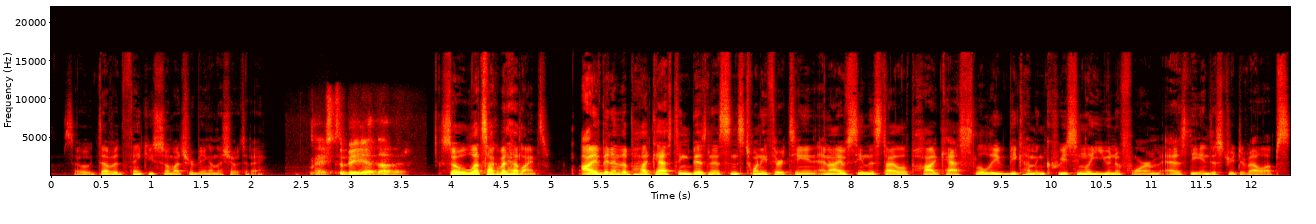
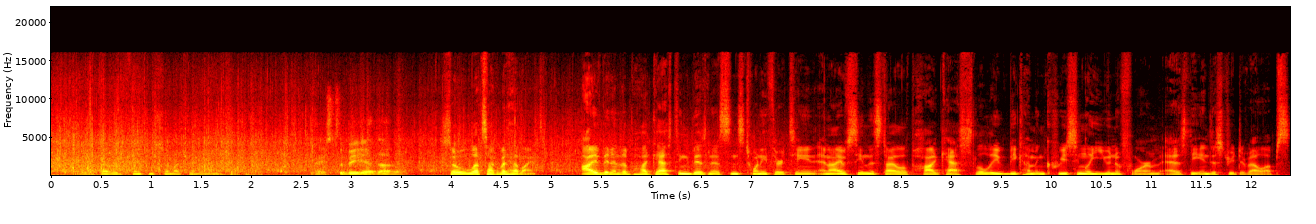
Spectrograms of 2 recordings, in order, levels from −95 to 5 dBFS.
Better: first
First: none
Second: rain or running water; loud; throughout; 9 dB below the speech

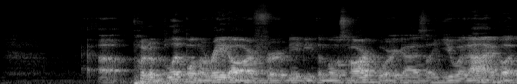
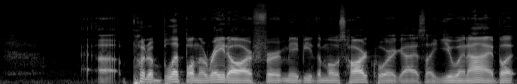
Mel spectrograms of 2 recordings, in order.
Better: second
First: room echo; slight; dies away in 0.5 s // off-mic speech; far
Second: none

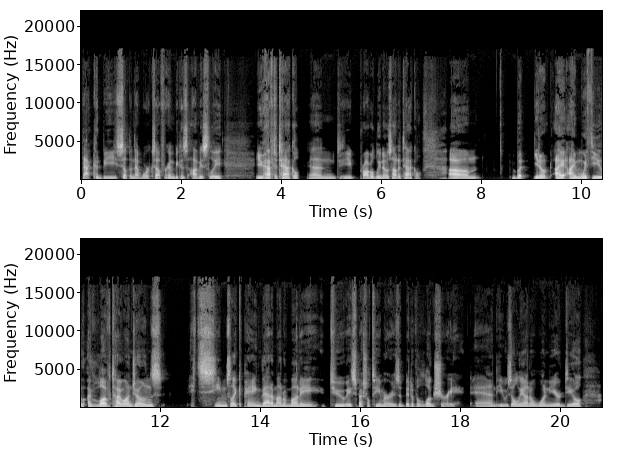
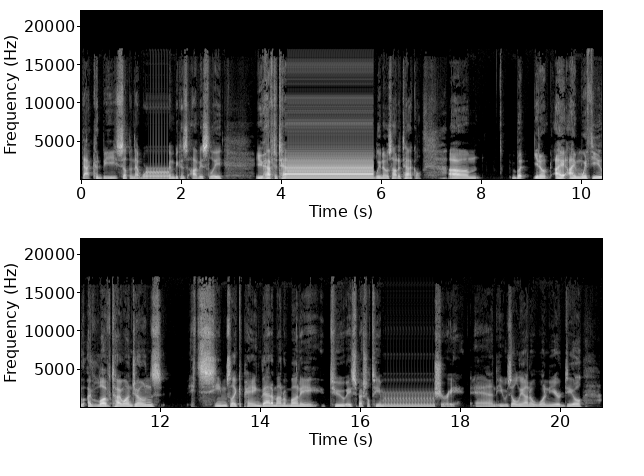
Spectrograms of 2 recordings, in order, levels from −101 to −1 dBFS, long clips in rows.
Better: first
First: none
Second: audio freezing; at 1.5 s, at 4 s for 1.5 s and at 16 s for 1 s

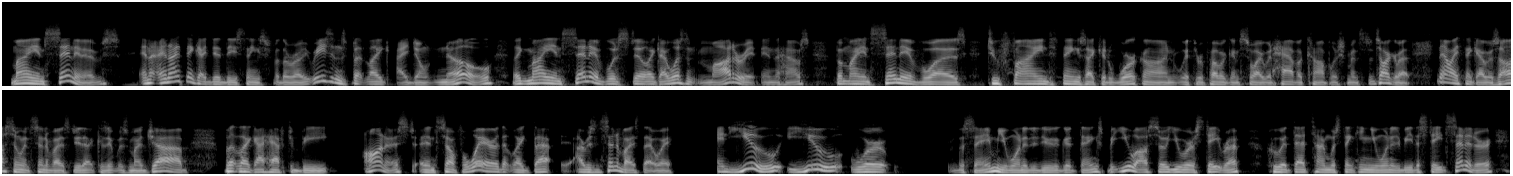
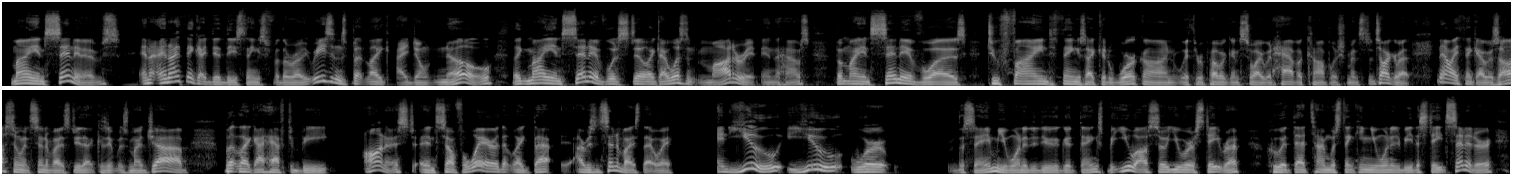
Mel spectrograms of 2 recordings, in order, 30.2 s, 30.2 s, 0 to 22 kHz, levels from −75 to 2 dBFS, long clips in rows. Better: second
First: muffled; very; fading above 3 kHz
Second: none

